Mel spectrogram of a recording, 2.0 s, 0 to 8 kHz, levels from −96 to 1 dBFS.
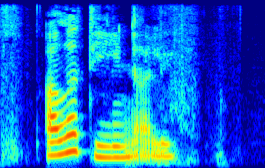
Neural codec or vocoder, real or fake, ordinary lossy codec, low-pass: none; real; AAC, 48 kbps; 7.2 kHz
